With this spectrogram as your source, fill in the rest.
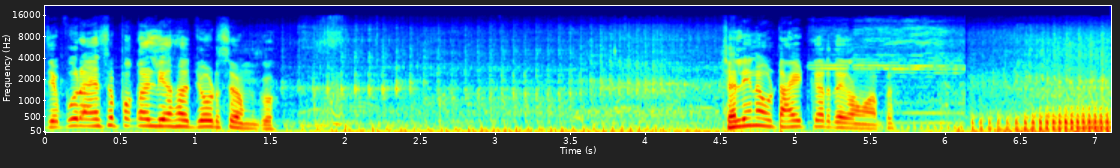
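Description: A motorcycle engine idles and hums steadily.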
